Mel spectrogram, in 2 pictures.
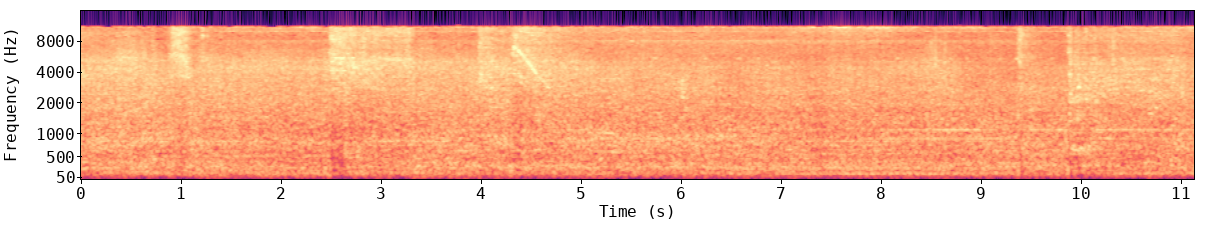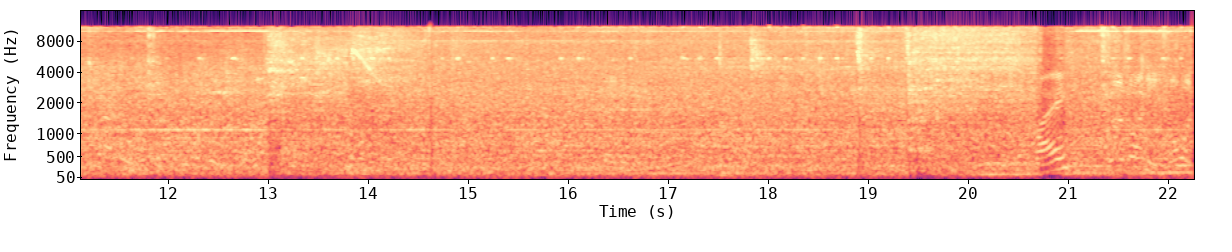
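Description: PET bottled-water production line running, its bottle conveyor and shrink-wrap packing tunnel giving a steady, dense machinery din. Voices sound in the background.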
